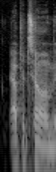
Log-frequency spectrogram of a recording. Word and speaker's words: epitome: National Lampoon's Christmas Vacation I did not mispronounce epitome epitome is the epitome of epitomies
